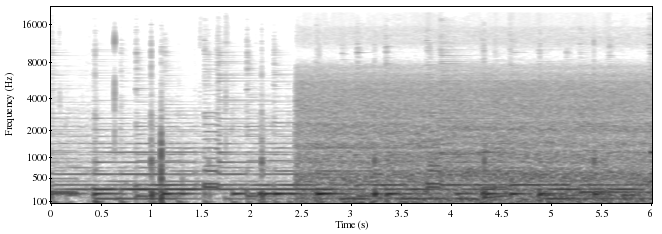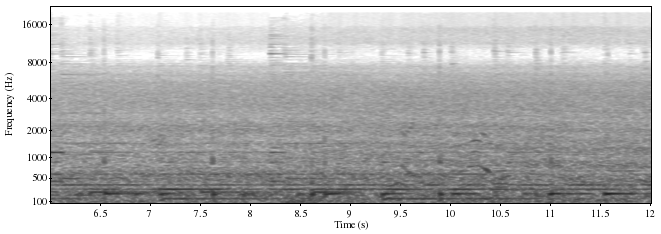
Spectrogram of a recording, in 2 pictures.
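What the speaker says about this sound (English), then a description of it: "Here we are at the lower falls, and this one was considerably taller" Lower falls of a waterfall in Michigan's Upper Peninsula, a tall drop giving a steady, close, broadband rushing roar that fills the whole clip, with a brief burst of other noise at the start and a voice partly over it.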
